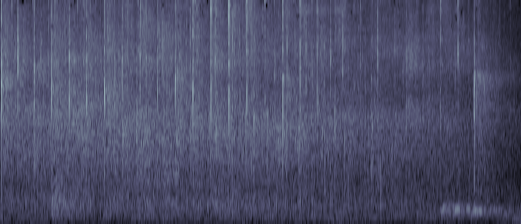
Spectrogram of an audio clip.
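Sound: audience applauding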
